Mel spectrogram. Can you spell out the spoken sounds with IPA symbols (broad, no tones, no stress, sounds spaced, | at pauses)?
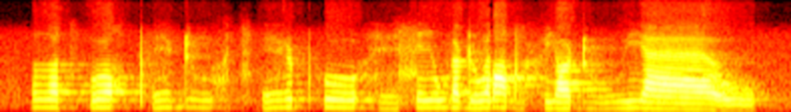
ðˤ u t͡sʼ uː χ pʼ e̤ ɖʱ ṳ x t͡sʼ e̤ ɭ pʰ uː h e̤ s iː w ɾ ɒ ɖ u ɾ æ dˤ ṳ x j ɒ ɖʱ ṳ j æː w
